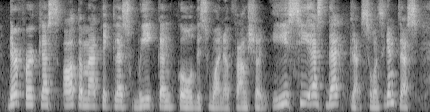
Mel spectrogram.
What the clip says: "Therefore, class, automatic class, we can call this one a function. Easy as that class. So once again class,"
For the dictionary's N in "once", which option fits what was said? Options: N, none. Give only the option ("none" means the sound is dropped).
N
